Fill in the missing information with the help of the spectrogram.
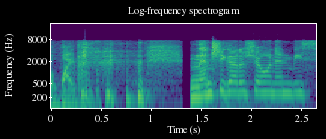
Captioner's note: laugh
